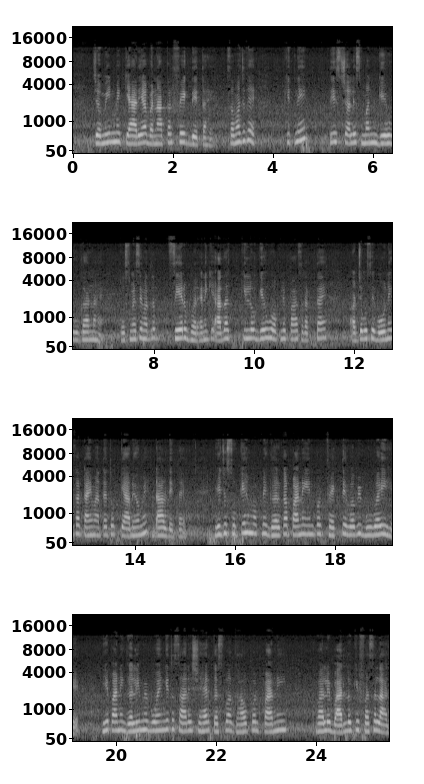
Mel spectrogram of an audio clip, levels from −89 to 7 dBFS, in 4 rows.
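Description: No technical faults are audible.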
